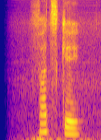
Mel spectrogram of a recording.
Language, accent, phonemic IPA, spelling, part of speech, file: French, Canada, /fa.ti.ɡe/, fatigué, verb / adjective, Qc-fatigué.ogg
- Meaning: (verb) past participle of fatiguer; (adjective) tired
